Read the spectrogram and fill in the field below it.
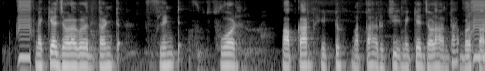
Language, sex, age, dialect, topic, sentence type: Kannada, male, 31-35, Northeastern, agriculture, statement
